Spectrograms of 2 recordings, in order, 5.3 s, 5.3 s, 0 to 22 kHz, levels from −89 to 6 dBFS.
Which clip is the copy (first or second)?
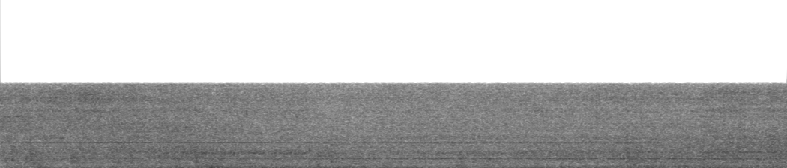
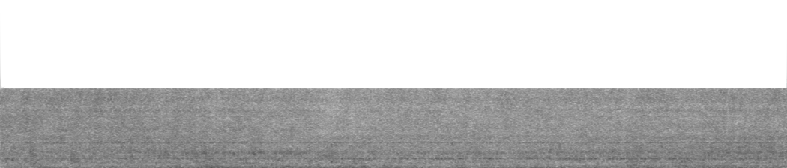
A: second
